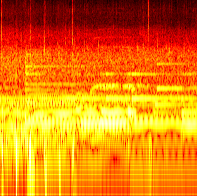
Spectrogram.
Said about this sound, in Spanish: Si le vas a aplaudir al Señor, que sea fuerte, como Él se lo merece.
